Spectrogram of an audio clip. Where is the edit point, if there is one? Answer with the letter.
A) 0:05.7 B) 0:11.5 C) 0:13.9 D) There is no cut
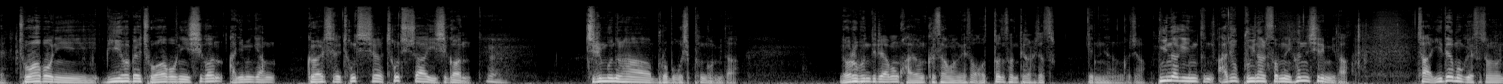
B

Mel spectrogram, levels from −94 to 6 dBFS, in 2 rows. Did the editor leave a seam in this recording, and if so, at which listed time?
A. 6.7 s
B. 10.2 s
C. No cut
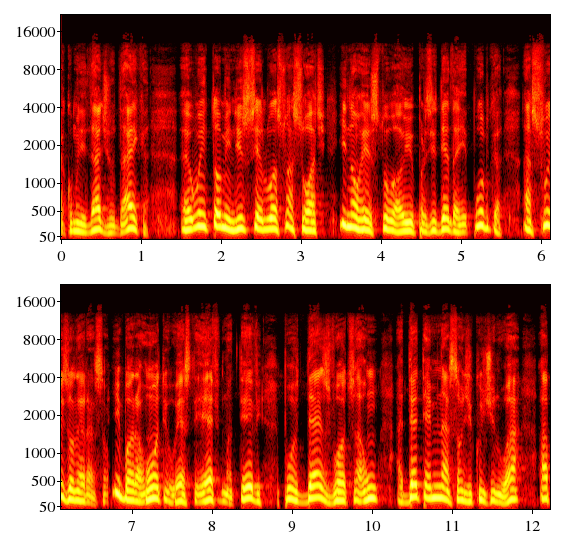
A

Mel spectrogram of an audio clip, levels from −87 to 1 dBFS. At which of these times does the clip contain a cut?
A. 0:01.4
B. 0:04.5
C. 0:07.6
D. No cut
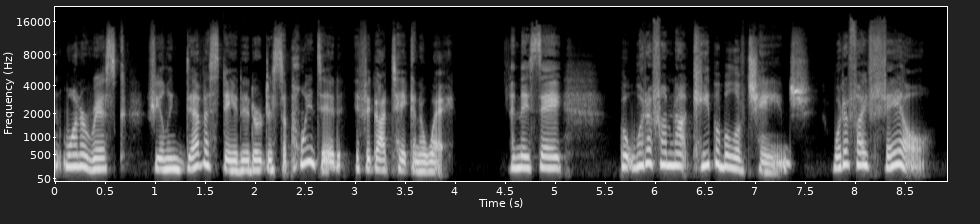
B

